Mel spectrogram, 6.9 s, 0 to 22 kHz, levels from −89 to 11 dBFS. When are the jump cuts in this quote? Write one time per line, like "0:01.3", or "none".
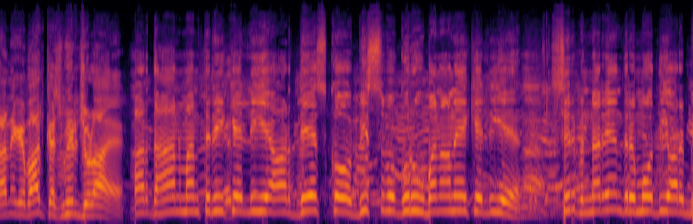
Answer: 0:01.4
